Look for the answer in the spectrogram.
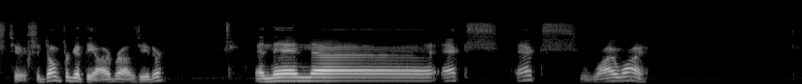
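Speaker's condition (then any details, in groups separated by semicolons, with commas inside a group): No condition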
